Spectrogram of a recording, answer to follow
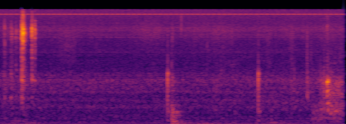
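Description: Old AA batteries being pulled out of a plastic battery holder: a sharp click just after the start, a duller knock about two seconds in, and a faint tick a second later.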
